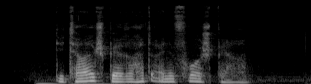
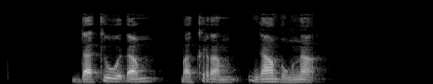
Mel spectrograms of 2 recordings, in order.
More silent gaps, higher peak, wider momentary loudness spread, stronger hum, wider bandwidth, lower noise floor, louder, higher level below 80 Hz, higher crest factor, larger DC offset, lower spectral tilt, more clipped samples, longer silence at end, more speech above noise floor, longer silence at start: neither; second, -12 dBFS vs -4 dBFS; first, 16 LU vs 11 LU; neither; first, 16.5 kHz vs 11.5 kHz; second, -60 dBFS vs -89 dBFS; second, -30 LUFS vs -26 LUFS; first, -66 dBFS vs -72 dBFS; second, 18 dB vs 24 dB; neither; first, -6 dB/octave vs -4.5 dB/octave; neither; second, 0.6 s vs 1.15 s; second, 30 dB vs 63 dB; second, 0.35 s vs 0.75 s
